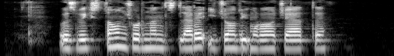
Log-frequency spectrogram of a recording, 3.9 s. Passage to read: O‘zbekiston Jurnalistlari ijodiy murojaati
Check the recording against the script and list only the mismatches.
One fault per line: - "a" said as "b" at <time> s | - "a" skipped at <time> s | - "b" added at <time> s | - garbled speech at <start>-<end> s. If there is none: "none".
none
